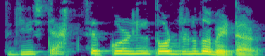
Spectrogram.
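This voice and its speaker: High, fast, indignant cartoon friend acted out. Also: very animated, vocal fry, highs cut off, heavy background noise, heavily acted. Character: indignant, opinionated friend who scolds and persuades. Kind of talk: comedy cartoon voice acting.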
